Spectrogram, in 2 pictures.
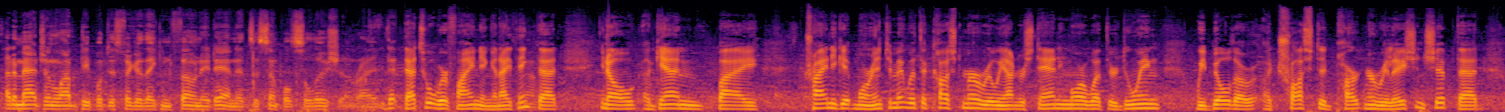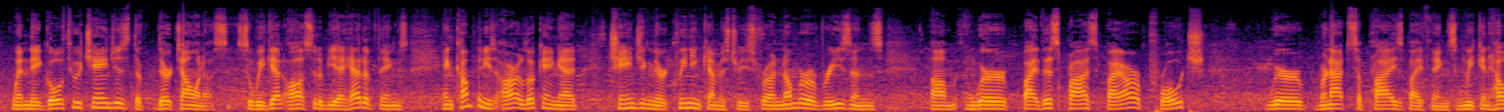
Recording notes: On Location at APEX 2023 with EMSNOW and SCOOP.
